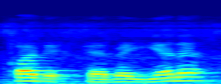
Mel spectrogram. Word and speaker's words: قد تبين: فلما تيجي تقول قد تبين لا إكراه في الدين، قد تبين، فتنطقها ازاي؟ الدال والتاء أصبح زي الحرف الواحد، وتقول قد تبين. فين الدال؟ راحت خالص، كأنها شبيهة بالتاء لأنها ليها نفس المخرج، ماشي؟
